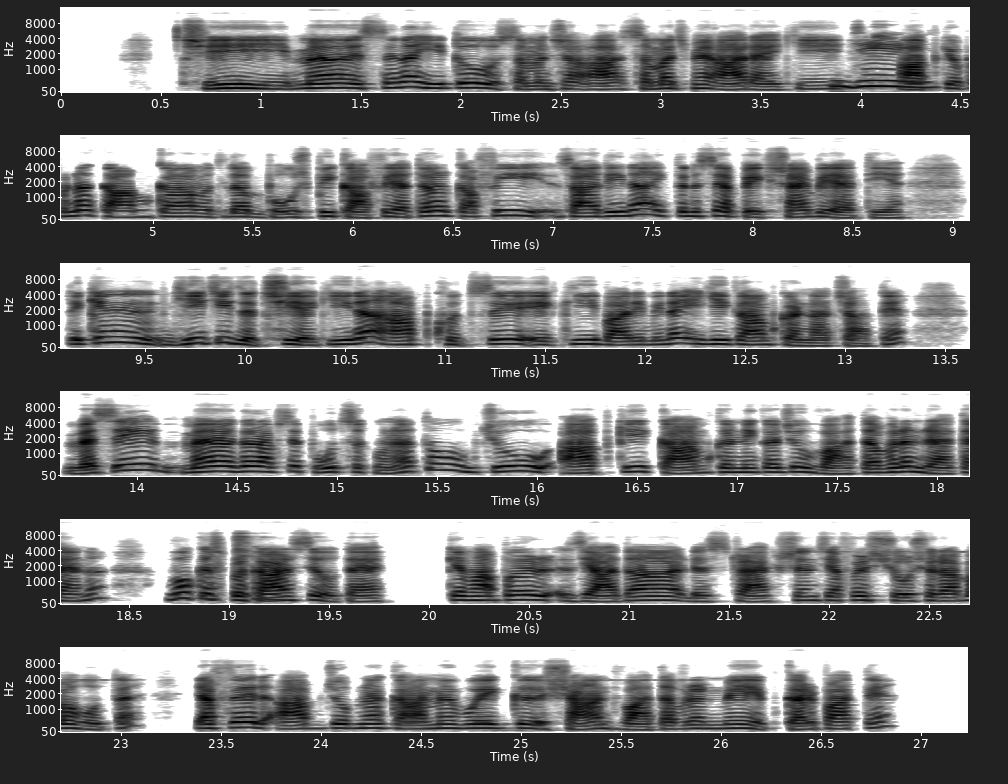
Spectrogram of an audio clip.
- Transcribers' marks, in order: in English: "डिस्ट्रैक्शंस"; horn
- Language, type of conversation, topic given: Hindi, advice, एक ही समय में कई काम करते हुए मेरा ध्यान क्यों भटक जाता है?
